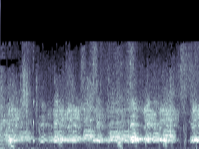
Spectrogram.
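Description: Crows cawing around a farm silo in Red Dead Redemption, several harsh caws scattered over a steady dense wash of ambient game noise, moderately loud and overlapping, no talking.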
